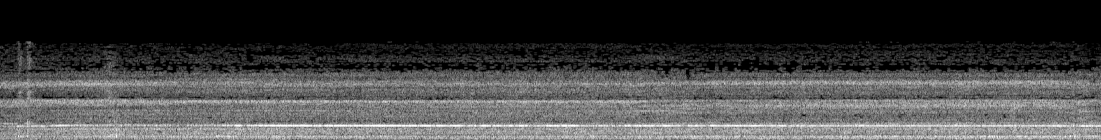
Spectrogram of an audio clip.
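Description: Hand-held, hose-fed gas brazing torch burning steadily, a continuous hiss of the flame with a thin high whistle in it, as a copper refrigerant line is brazed.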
